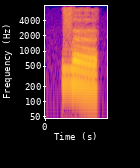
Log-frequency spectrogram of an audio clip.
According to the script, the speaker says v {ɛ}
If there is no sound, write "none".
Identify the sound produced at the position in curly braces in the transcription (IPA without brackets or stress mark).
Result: ɜ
